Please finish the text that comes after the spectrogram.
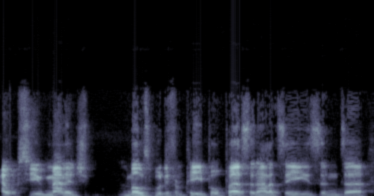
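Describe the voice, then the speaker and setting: A man's voice: lowish voice, fairly even intonation, fairly quick, a bit bright. A man hosting an online meet-up and moderating a panel, speaking casually with many ums and restarts. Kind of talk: casual moderating on a video call.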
